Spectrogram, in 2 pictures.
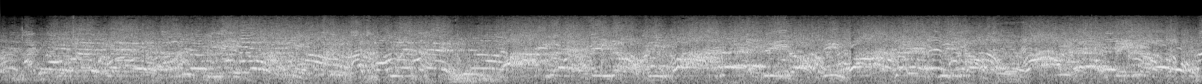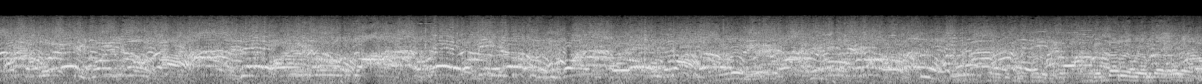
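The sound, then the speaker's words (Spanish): An angry crowd shouts and yells insults outside Cárcel Central as the sons of Juan María Bordaberry leave, a loud, continuous din of overlapping voices. “Golpes, empujones, insultos y gritos hubo aquí en la zona de Cárcel Central cuando los hijos de Juan María Bordaberry se retiraron pasadas las 10:30 de la mañana.”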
